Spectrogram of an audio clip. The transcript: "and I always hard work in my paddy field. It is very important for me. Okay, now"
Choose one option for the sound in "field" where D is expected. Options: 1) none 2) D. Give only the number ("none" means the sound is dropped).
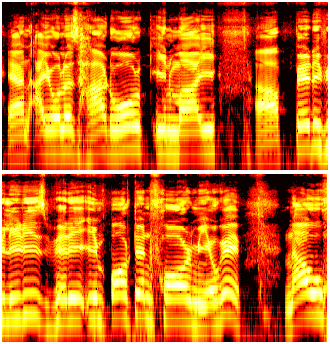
1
